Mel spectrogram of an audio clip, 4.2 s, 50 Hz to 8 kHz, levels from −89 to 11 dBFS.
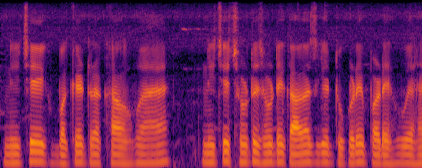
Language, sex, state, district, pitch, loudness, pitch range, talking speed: Hindi, male, Jharkhand, Deoghar, 115 Hz, -20 LUFS, 110-120 Hz, 200 wpm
